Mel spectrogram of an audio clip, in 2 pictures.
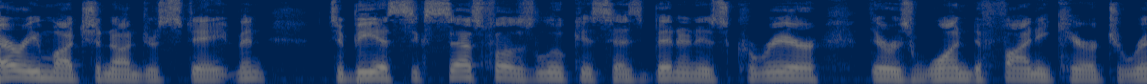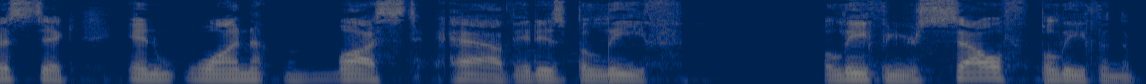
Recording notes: broadcasts live from the 149th Open Championship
